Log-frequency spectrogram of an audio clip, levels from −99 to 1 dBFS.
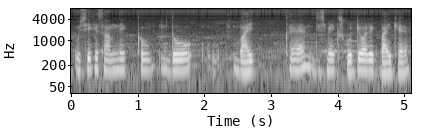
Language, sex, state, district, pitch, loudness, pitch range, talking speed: Hindi, male, Gujarat, Valsad, 145 Hz, -18 LUFS, 130-150 Hz, 150 wpm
